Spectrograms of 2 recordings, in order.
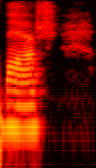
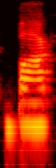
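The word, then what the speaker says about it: Boch: Some people pronounce it Bosch. I looked online and it says Bach.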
